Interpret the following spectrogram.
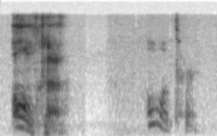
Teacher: even though it begins with an a we don't use the schwa at the beginning we use the op sound if i show you on my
